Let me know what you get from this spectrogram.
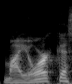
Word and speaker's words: Mallorca: But this time, the good people at ExoCAD are holding their amazing conference that they call ExoCAD Insights in Mallorca, Spain.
